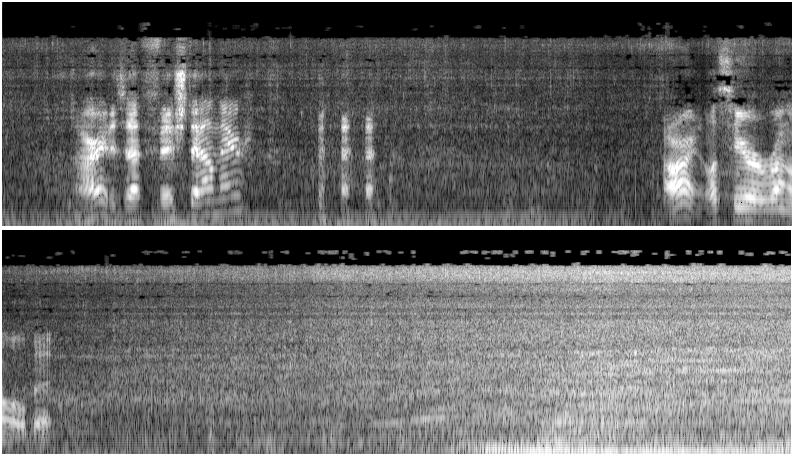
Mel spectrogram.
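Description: An outboard motor idles, then roars louder as it speeds up.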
